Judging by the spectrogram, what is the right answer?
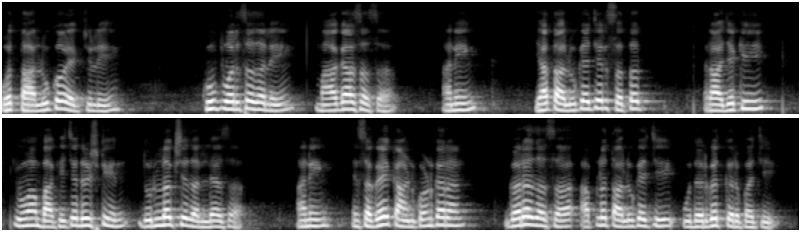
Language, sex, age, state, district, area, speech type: Goan Konkani, male, 45-60, Goa, Canacona, rural, spontaneous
